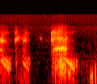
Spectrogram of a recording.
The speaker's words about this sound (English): I have a cold, so excuse me. Once that, can I put you on pause for a second? Well, I'm gonna cough.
